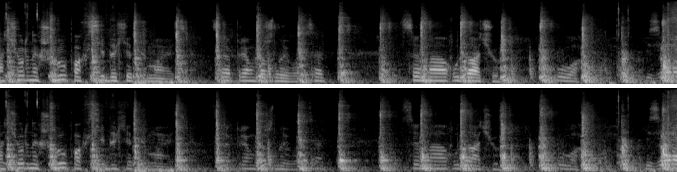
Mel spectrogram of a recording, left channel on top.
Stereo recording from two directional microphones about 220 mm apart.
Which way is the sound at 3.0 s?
25° right (ahead or behind).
